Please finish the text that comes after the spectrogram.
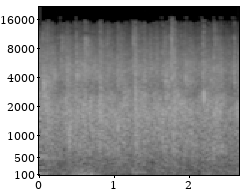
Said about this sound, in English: Let's give Ruth a clap and then.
